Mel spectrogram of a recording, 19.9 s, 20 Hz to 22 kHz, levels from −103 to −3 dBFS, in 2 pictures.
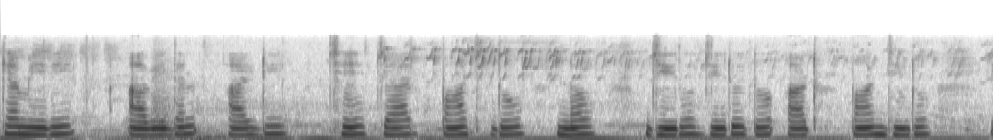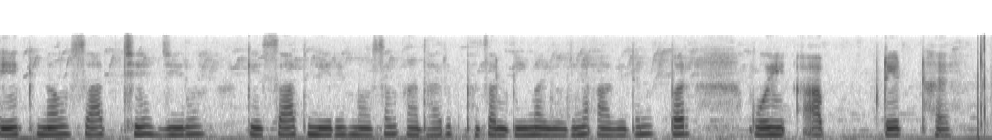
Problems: constant background noise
